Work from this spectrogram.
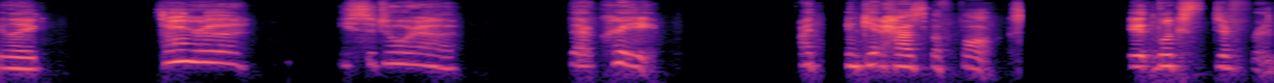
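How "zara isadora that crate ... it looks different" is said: whispering. In a role-play, signalling Zara and Isadora about a crate, whispering. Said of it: "So I'm I'm just gonna whisper".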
